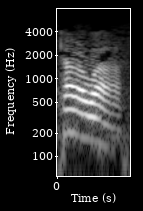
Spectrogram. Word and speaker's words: Tarawa: and gentlemen to the tiny island in the mid-pacific called tarawa that pronunciation incidentally is from the national geographic society that island will never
